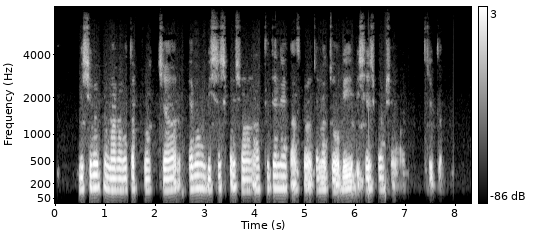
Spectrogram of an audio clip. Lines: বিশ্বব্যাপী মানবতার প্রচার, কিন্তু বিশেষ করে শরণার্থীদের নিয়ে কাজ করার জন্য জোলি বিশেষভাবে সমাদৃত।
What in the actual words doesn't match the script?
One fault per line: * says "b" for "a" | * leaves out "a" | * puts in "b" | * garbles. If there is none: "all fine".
* says "এবং" for "কিন্তু"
